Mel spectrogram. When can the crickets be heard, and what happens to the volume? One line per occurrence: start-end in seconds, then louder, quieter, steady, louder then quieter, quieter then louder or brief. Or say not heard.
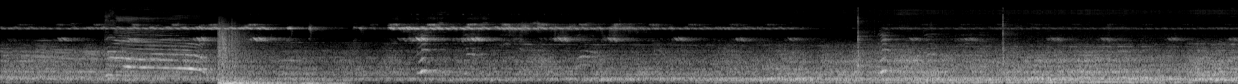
0.0-12.3 louder then quieter.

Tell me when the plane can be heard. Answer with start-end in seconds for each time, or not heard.
0.0-12.3.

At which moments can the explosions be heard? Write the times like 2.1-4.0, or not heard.
2.1-3.5.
